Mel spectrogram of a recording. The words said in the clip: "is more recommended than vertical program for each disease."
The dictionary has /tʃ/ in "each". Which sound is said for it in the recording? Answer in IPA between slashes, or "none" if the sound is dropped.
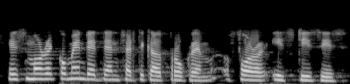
/s/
